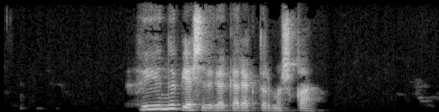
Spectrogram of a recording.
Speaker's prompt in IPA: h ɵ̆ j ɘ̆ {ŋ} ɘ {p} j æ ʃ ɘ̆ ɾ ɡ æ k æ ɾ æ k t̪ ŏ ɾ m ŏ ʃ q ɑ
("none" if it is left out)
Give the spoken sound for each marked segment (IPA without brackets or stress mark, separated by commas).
n, p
